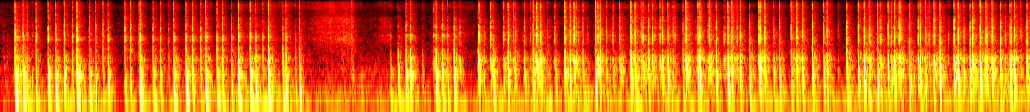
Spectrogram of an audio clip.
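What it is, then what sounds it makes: Cardboard crisp tube. A hollow green cardboard Pringles tube is held in one hand while the fingertips and nails of the other hand tap rapidly on its side. The quick, dry taps have a hollow, resonant tone, with a brief quieter pause about three seconds in before the tapping resumes.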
